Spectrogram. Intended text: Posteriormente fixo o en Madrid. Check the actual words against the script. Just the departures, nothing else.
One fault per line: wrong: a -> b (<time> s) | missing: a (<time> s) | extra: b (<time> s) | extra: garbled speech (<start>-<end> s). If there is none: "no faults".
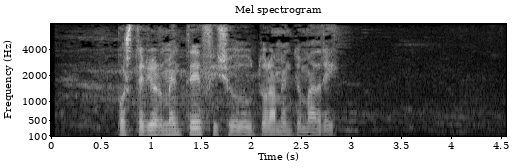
extra: doutoramento (1.9 s)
